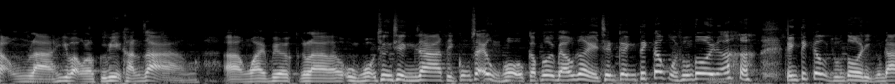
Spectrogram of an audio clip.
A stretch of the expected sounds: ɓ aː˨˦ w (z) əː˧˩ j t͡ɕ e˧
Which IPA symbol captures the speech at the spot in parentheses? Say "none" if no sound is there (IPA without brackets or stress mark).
ɣ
